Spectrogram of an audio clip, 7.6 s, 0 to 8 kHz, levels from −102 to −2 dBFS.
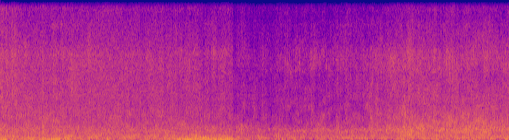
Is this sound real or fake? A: fake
